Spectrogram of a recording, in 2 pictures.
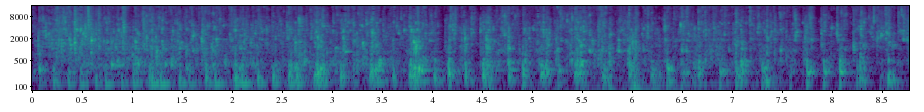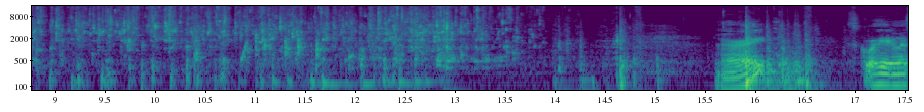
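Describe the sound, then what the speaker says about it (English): Water pours steadily into a pot for homemade ginger wine, a continuous splashing rush that fades out near the end, followed by a brief clatter of kitchen handling. "let's go ahead and add in our water"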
